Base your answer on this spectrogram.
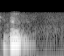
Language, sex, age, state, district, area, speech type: Odia, male, 30-45, Odisha, Bargarh, urban, conversation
